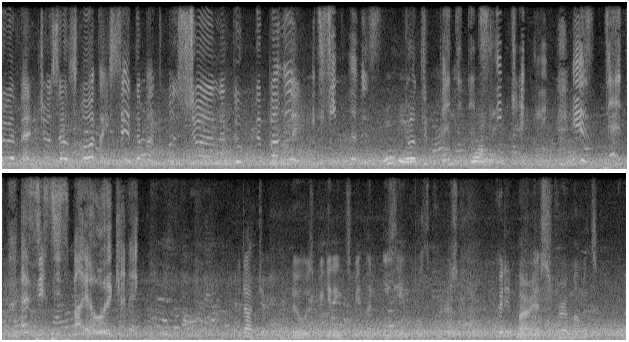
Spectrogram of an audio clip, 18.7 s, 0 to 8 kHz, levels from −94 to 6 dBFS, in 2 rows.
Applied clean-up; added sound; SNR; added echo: none; Subway, metro, underground; -3 dB; none.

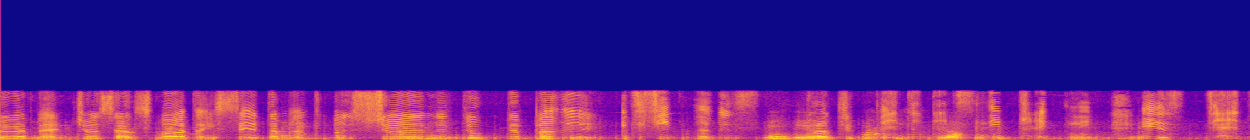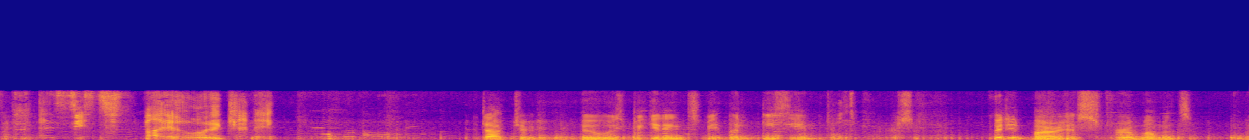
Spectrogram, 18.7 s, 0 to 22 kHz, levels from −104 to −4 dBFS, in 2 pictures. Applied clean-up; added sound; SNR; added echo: neural mask model RNNoise.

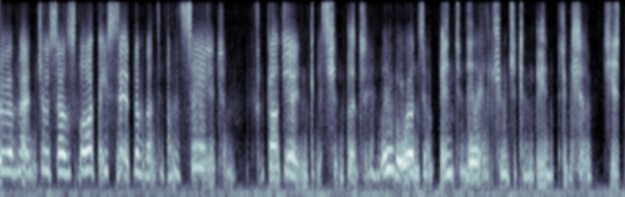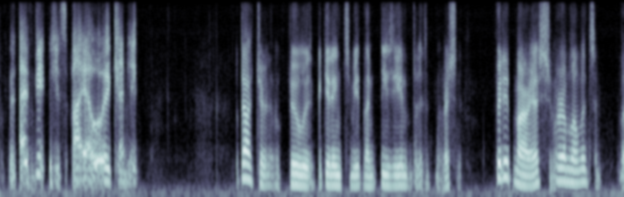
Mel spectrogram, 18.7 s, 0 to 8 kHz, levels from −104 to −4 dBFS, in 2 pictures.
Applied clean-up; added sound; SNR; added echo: neural diffusion model UNIVERSE++.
